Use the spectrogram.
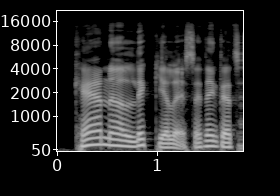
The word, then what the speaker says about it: canaliculus: Next is canaliculus. Canaliculus. I think that's how it is pronounced. C-A-N-A-L-I-C-U-L-U-S.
